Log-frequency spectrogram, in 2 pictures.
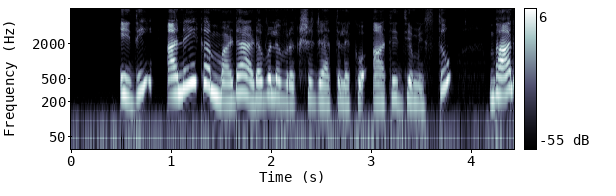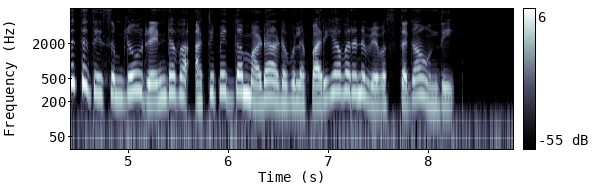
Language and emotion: Telugu, neutral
